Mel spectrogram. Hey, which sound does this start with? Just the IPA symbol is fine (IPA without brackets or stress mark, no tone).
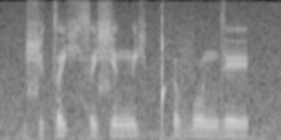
ɕ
